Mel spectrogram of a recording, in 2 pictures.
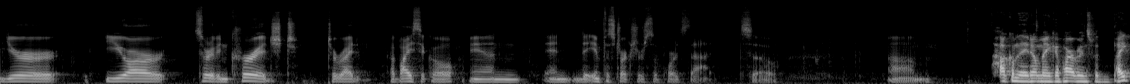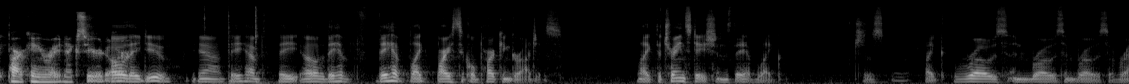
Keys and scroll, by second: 3.0 super+1, 9.6 m, 10.3 space, 10.8 m, 13.0-14.6 typing.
